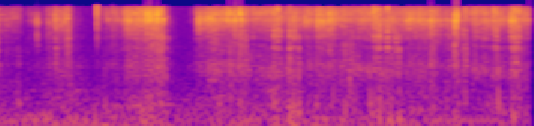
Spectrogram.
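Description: Fingernails scratch a worn grey tie-dye cotton t-shirt at the shoulders and front. The result is a steady, bright, rasping scratch with a soft low rumble underneath. It breaks off briefly near the middle, then comes back louder and keeps going.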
